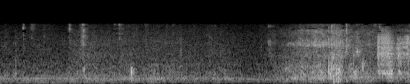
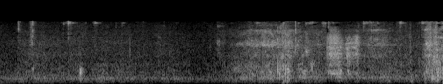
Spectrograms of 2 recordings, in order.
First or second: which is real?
first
